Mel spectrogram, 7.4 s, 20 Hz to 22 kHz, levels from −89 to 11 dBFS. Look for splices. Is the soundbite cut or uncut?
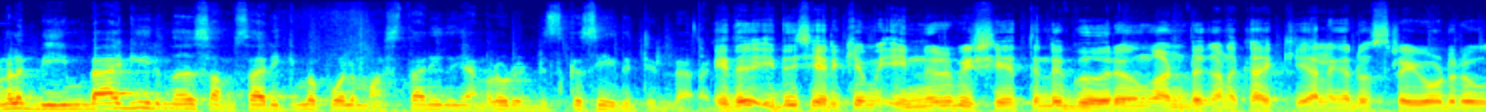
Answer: cut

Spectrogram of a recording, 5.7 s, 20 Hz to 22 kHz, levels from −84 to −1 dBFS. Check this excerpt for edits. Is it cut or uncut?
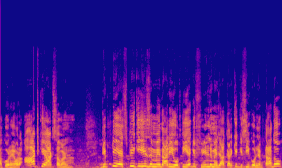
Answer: uncut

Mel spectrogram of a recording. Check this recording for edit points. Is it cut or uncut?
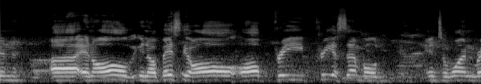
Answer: uncut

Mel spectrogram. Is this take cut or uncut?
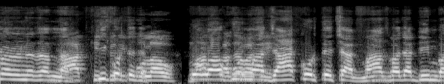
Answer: cut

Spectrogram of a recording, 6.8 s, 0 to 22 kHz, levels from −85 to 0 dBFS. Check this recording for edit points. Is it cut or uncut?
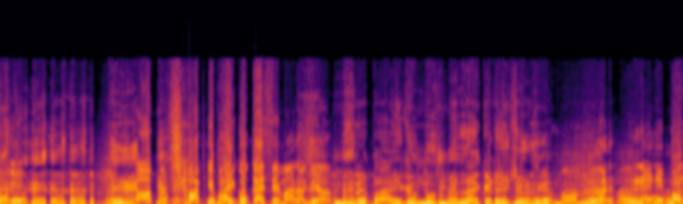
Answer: cut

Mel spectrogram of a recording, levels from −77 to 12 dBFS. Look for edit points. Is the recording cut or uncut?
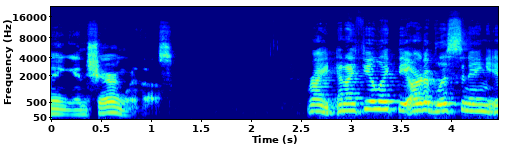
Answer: uncut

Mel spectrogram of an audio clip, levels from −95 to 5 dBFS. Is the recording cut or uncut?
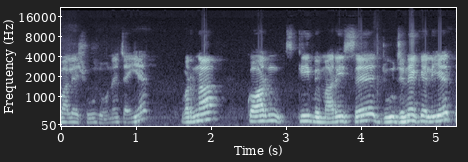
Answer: cut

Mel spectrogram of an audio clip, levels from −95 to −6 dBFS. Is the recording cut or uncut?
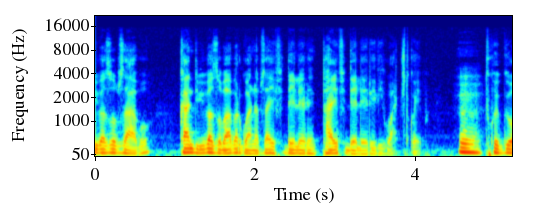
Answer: uncut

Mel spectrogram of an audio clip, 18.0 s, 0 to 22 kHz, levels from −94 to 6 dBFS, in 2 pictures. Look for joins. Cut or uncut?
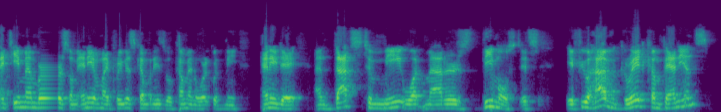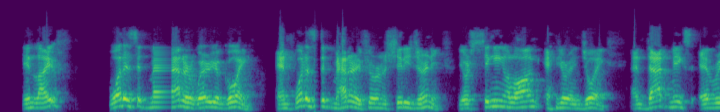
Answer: uncut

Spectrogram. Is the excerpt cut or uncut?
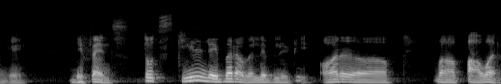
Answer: cut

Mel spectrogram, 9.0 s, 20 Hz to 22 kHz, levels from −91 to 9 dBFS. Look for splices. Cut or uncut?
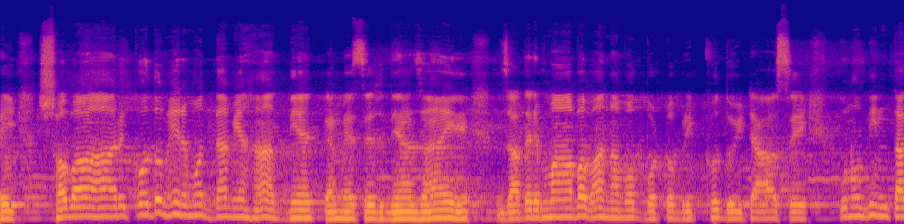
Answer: uncut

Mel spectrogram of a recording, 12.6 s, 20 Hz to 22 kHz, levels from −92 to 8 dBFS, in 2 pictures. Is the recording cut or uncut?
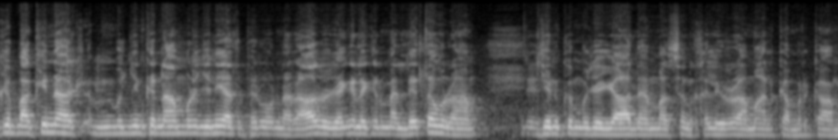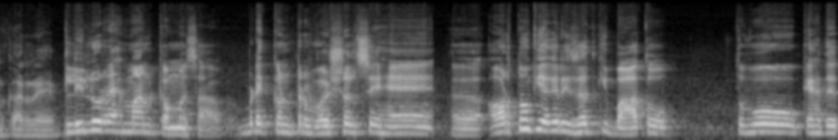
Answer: cut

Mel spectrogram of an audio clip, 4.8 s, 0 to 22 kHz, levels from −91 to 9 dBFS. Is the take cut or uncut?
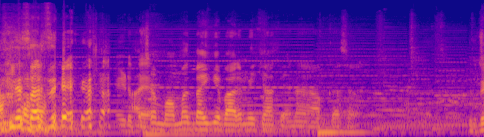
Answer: cut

